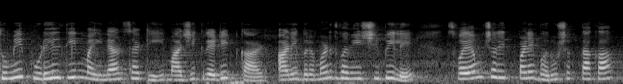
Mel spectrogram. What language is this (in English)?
Marathi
